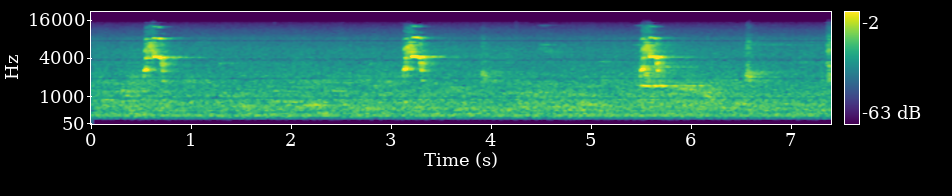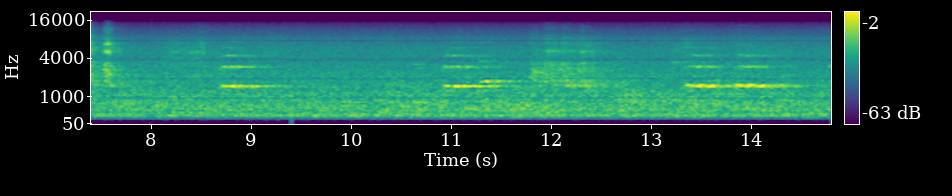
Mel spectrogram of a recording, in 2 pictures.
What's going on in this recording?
High-pitched calls from a Black-necked Aracari, with other birds including a toucan in the background. Recorded with a Zoom H2.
